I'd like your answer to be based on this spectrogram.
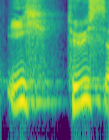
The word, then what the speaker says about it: Ichthys: Der Fisch bedeutet, oder auf Griechisch heißt Fisch Ichthys, und diese vier Buchstaben, die ihr dort seht, Ichthys, also das Y wie das Ü ausgesprochen, das bedeutet Jesus Christus, Gottes Sohn und Erlöser, das sind immer die Anfangsbuchstaben.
